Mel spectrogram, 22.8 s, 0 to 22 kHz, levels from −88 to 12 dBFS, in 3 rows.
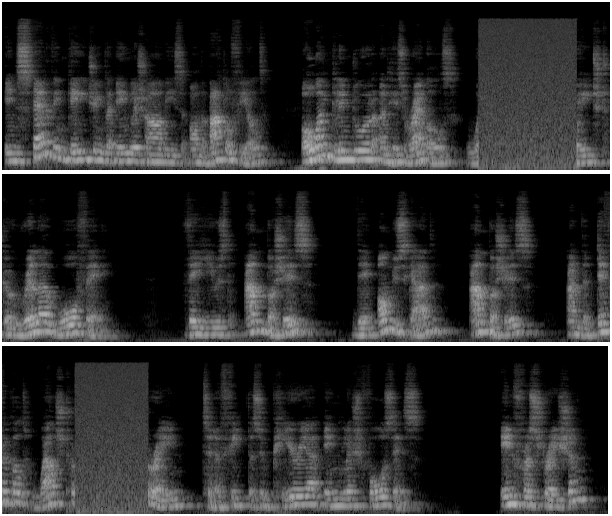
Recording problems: off-mic speech; far
room echo; slight; dies away in 0.3 s
audio cutting out; filled with static; at 6 s for 1 s and at 16 s for 1 s

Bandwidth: 15 kHz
